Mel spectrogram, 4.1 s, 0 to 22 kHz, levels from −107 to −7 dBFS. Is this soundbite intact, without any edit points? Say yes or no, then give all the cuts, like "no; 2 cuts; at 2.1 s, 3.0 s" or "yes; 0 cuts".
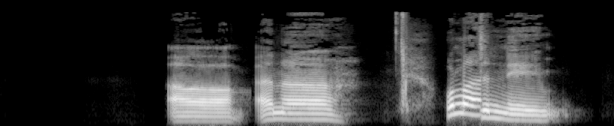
no; 2 cuts; at 1.6 s, 3.2 s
